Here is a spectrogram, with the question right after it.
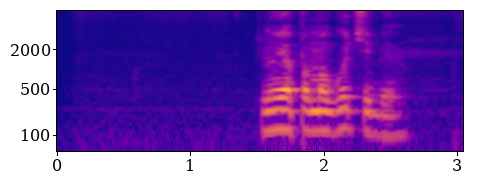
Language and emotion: Russian, neutral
